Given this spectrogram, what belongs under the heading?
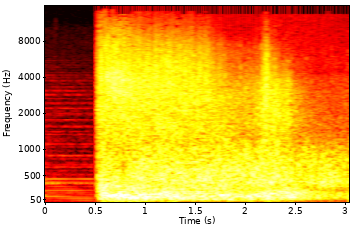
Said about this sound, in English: Meanwhile, ballistics experts carefully laid the charges for a set of spectacular pyrotechnics. At midnight, the residents of Hatfield were woken by a massive explosion.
